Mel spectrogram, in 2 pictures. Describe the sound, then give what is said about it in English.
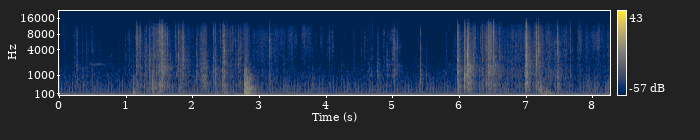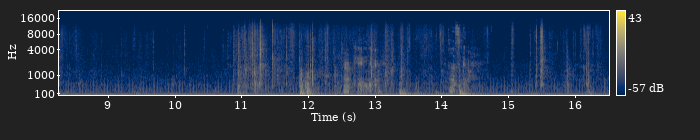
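Tarot cards are handled and shuffled in several bursts of crisp, papery riffling and soft slaps, with pauses between, while a voice speaks briefly. “So let's get the cards. Oh, there's still one more on the table over here.”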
